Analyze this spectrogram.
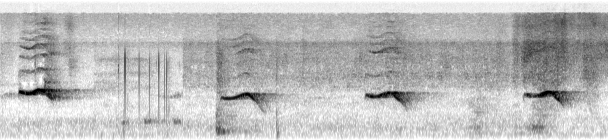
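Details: Asian koel repeating a strong whistled call that swoops downward, four calls at roughly two-second intervals, with scattered clicks and faint background noise between them.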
